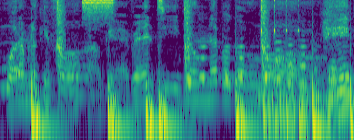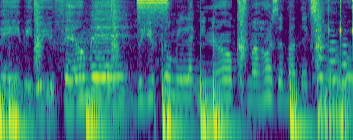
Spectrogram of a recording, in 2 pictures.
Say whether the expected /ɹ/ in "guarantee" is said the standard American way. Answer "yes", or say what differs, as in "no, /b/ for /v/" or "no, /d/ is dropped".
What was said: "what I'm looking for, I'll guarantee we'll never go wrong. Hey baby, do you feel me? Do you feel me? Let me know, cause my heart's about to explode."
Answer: yes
